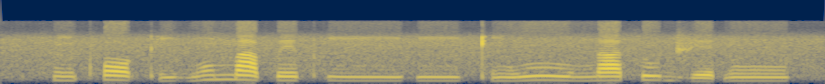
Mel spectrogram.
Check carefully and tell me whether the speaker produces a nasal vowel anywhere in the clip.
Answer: yes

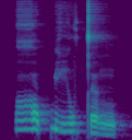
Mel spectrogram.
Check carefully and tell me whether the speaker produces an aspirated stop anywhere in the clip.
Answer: no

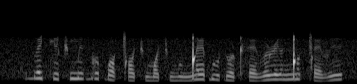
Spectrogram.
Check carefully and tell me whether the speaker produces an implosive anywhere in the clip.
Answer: yes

